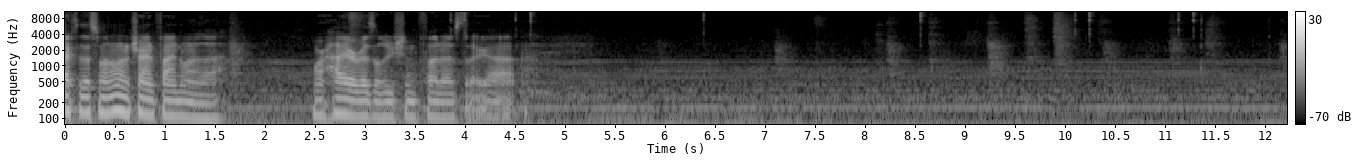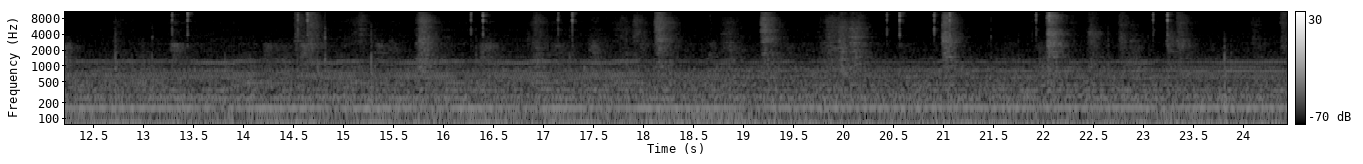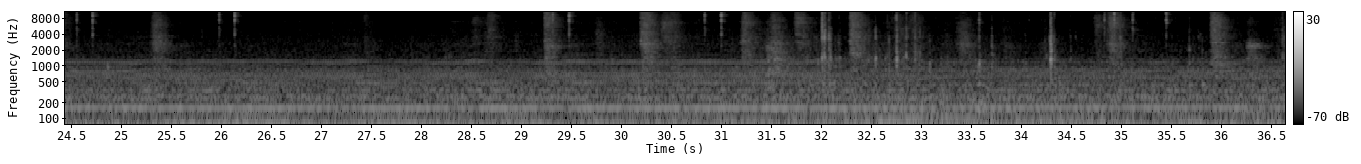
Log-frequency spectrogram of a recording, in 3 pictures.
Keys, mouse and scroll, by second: 0.5-2.8 scroll down 33, 2.8-3.9 scroll up 1, 3.9 scroll up 1, 4.0 click, 4.5 scroll, 4.7 click, 5.2-6.0 scroll, 8.5 click, 9.2 middle click, 10.2 click, 11.3 click, 11.7 middle click, 11.9 middle click, 12.4-13.4 scroll, 13.4 click, 14.8 click, 15.0-15.4 scroll, 16.4 click, 17.3 click, 17.6-19.4 scroll, 20.6 click, 21.1 click, 22.1 click, 22.3-22.8 scroll, 23.2 click, 23.8 middle click, 24.0 middle click, 24.7 click, 25.3 middle click, 26.3 click, 26.8 scroll, 27.8-28.4 scroll, 28.5-29.1 scroll, 29.5 click, 30.4 middle click, 31.0 click, 31.4 middle click, 31.5 middle click, 32.5 v, 32.6-34.2 scroll, 33.6 middle click, 34.9 ctrl+click, 35.5 click, 35.9-36.4 scroll.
